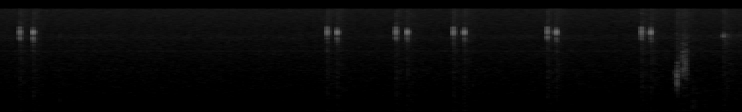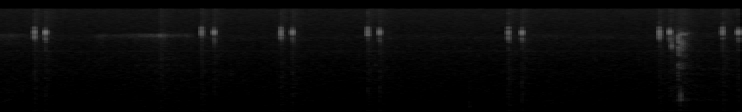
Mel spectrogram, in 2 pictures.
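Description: Faint computer mouse clicks, each a quick pair of sharp clicks, about eleven times at irregular intervals.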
